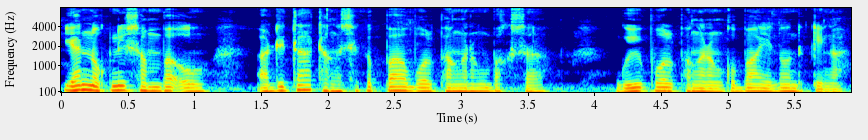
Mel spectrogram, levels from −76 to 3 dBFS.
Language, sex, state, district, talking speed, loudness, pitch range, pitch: Garo, male, Meghalaya, North Garo Hills, 130 wpm, -19 LUFS, 115-135 Hz, 120 Hz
